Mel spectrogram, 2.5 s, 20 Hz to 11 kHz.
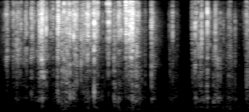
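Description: A hobby pack's foil wrapper of 2021-22 Upper Deck Extended Series hockey cards being torn open and crinkled by hand: a dense crackling rustle with small snaps, easing off near the end.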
